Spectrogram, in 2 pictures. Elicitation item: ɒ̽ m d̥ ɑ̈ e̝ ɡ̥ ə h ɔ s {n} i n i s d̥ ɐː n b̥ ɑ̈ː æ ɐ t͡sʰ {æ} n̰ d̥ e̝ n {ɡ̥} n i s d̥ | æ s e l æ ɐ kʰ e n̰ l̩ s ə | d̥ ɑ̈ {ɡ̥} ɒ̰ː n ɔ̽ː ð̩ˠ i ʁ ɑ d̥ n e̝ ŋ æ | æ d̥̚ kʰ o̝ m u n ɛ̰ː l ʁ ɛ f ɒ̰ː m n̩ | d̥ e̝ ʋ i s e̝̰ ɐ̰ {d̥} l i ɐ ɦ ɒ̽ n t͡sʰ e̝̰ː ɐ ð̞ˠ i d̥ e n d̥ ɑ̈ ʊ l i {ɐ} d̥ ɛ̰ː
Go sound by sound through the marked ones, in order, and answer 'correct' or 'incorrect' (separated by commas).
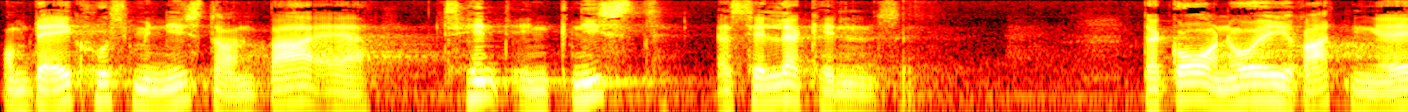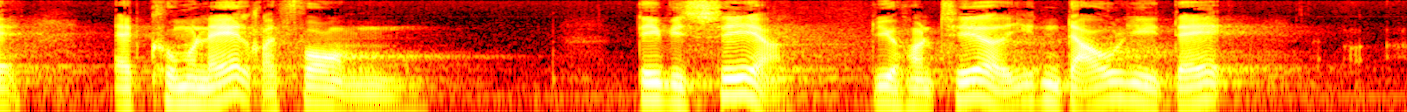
incorrect, incorrect, correct, correct, incorrect, incorrect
